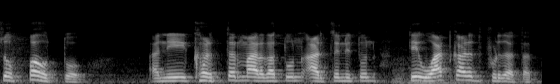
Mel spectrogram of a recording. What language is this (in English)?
Marathi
